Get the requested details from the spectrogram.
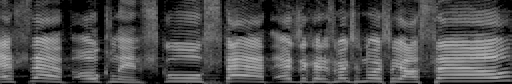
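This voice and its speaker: A man's raised, projected voice, bright, sharp and animated in tone, at a moderate pace over a quiet background. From San Francisco Bay Area. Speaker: event MC. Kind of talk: live event hosting. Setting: stage with audience. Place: stage. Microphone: handheld.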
